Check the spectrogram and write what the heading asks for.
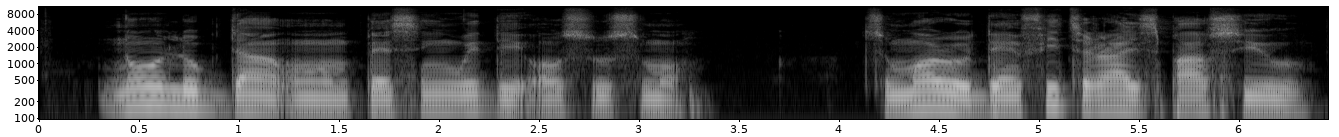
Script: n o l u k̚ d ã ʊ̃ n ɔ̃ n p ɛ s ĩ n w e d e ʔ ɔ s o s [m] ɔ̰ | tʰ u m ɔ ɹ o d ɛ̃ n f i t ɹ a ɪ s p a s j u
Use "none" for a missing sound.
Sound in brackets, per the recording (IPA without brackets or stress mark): m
